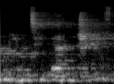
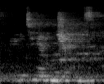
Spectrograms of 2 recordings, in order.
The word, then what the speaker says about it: Beauty and Treats: Just like how you pronounce Pick and Pay. It's one word, it's not Beauty and Treats, it's Beauty and Treats.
